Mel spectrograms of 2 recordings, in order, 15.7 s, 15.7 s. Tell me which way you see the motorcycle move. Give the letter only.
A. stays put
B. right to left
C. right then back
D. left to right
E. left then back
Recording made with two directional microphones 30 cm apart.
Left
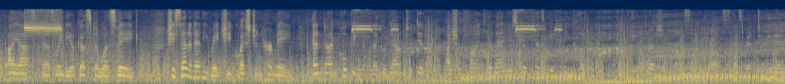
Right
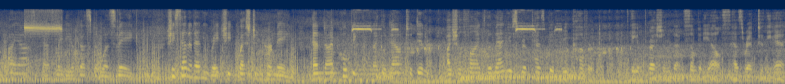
B.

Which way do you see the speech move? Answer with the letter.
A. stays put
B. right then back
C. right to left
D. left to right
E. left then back
D.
